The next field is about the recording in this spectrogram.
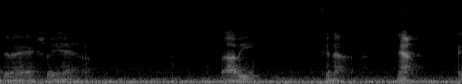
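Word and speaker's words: Knoop: This one I actually looked up, and Knopp is correct. Bobby Knopp. It looks like Noop, but it's Knopp.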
